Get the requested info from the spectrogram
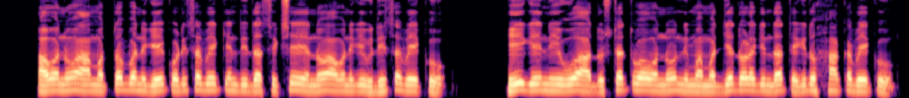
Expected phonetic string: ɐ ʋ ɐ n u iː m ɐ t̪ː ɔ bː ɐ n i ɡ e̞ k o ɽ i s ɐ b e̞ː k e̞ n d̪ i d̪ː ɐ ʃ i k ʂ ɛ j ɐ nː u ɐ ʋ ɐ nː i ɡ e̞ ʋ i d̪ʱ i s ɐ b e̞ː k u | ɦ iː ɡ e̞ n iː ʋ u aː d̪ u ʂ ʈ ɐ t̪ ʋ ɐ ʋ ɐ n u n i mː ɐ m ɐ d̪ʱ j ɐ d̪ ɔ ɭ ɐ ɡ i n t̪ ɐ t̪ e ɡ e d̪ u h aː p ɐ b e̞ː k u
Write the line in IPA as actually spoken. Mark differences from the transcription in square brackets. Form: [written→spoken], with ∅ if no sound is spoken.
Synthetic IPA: ɐ ʋ ɐ n u [iː→aː] m ɐ t̪ː ɔ bː ɐ n i ɡ e̞ k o ɽ i s ɐ b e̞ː k e̞ n d̪ i d̪ː ɐ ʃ i k ʂ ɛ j ɐ nː u ɐ ʋ ɐ [nː→n] i ɡ e̞ ʋ i d̪ʱ i s ɐ b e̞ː k u | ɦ iː ɡ e̞ n iː ʋ u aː d̪ u ʂ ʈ ɐ t̪ ʋ ɐ ʋ ɐ [n→nː] u n i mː ɐ m ɐ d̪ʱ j ɐ d̪ ɔ ɭ ɐ ɡ i n [t̪→d̪] ɐ t̪ e ɡ e d̪ u h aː [p→k] ɐ b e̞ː k u

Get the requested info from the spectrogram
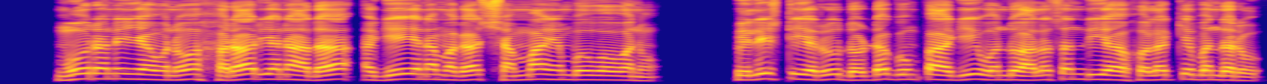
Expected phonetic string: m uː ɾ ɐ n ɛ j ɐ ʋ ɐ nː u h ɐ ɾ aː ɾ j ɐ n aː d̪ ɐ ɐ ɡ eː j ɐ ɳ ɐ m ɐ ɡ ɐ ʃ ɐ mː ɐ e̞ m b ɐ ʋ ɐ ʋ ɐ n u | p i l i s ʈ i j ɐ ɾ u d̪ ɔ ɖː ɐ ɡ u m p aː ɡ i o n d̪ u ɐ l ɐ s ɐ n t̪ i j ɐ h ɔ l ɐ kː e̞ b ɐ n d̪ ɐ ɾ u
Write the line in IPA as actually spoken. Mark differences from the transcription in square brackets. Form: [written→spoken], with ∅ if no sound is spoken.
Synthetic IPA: m uː ɾ ɐ n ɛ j ɐ ʋ ɐ [nː→n] u h ɐ ɾ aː ɾ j ɐ n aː d̪ ɐ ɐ ɡ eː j ɐ [ɳ→n] ɐ m ɐ ɡ ɐ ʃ ɐ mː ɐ e̞ m b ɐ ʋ ɐ ʋ ɐ n u | p i l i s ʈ i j ɐ ɾ u d̪ ɔ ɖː ɐ ɡ u m p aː ɡ i o n d̪ u ɐ l ɐ s ɐ n [t̪→d̪] i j ɐ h ɔ l ɐ kː e̞ b ɐ n d̪ ɐ ɾ u

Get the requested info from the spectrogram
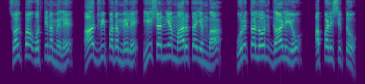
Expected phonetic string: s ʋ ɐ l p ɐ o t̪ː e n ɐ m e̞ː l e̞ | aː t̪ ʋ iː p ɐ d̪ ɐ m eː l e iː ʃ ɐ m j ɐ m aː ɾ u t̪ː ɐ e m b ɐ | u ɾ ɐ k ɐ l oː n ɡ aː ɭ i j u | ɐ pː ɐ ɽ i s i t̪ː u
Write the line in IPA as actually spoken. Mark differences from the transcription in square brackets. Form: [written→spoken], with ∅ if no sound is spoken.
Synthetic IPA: s ʋ ɐ l p ɐ o t̪ː [e→i] n ɐ m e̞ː l e̞ | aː [t̪→d̪] ʋ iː p ɐ d̪ ɐ m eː l e iː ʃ ɐ [m→n] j ɐ m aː ɾ u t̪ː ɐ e m b ɐ | u ɾ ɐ k ɐ l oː n ɡ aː ɭ i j u | ɐ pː ɐ [ɽ→ɭ] i s i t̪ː u

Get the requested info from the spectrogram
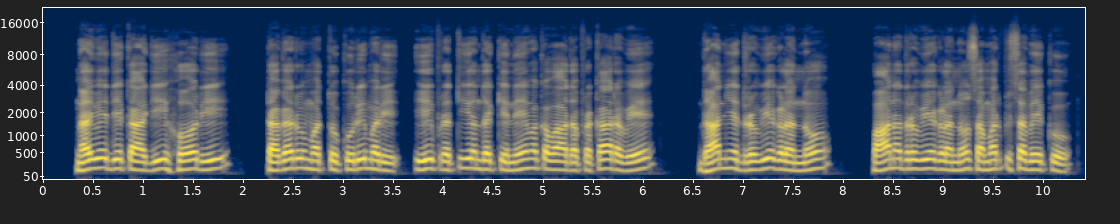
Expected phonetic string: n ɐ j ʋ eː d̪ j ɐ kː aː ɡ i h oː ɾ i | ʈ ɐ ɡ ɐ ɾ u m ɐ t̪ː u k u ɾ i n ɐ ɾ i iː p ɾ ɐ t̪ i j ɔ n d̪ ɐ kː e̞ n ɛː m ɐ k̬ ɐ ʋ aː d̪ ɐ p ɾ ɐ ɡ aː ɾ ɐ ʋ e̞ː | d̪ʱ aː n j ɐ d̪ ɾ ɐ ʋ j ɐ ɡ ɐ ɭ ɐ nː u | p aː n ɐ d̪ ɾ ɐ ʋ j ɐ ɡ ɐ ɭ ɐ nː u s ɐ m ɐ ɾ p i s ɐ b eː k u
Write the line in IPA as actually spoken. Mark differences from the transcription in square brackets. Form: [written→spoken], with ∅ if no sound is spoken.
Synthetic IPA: n ɐ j ʋ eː d̪ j ɐ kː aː ɡ i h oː ɾ i | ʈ ɐ ɡ ɐ ɾ u m ɐ t̪ː u k u ɾ i [n→m] ɐ ɾ i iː p ɾ ɐ t̪ i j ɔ n d̪ ɐ kː e̞ n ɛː m ɐ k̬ ɐ ʋ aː d̪ ɐ p ɾ ɐ [ɡ→k] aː ɾ ɐ ʋ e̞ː | d̪ʱ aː n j ɐ d̪ ɾ ɐ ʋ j ɐ ɡ ɐ ɭ ɐ nː u | p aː n ɐ d̪ ɾ ɐ ʋ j ɐ ɡ ɐ ɭ ɐ nː u s ɐ m ɐ ɾ p i s ɐ b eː k u

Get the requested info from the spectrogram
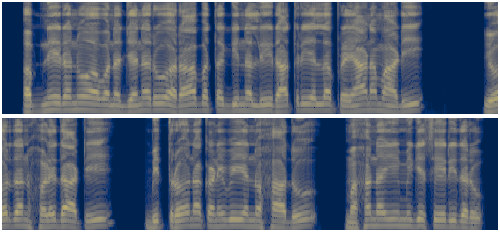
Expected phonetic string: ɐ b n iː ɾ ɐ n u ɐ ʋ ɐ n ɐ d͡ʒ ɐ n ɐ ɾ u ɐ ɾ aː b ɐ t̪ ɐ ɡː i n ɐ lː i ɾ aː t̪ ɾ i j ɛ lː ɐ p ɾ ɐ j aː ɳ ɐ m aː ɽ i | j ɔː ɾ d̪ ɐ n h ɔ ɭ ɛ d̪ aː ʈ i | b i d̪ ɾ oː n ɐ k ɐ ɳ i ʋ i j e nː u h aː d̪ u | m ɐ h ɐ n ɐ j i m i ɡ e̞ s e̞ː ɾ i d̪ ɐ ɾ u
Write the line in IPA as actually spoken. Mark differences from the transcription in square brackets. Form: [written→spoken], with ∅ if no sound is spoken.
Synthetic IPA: ɐ b n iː ɾ ɐ n u ɐ ʋ ɐ n ɐ d͡ʒ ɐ n ɐ ɾ u ɐ ɾ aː b ɐ t̪ ɐ ɡː i n ɐ lː i ɾ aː t̪ ɾ i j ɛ lː ɐ p ɾ ɐ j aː ɳ ɐ m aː ɽ i | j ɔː ɾ d̪ ɐ n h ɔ ɭ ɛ d̪ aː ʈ i | b i [d̪→t̪] ɾ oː n ɐ k ɐ ɳ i ʋ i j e nː u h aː d̪ u | m ɐ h ɐ n ɐ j i m i ɡ e̞ s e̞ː ɾ i d̪ ɐ ɾ u

